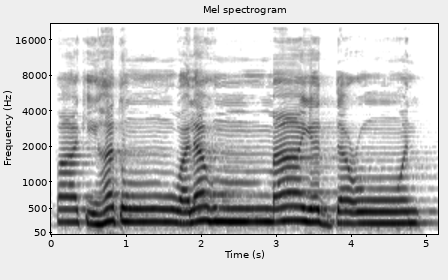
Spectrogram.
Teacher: ہم نے غنہ کہتے ہیں ناک میں آواز کو لے کر جانا. تو مطلب تنوین کی آواز کو ہم نے ناک میں ایک حرکت کے برابر جو ہے وہ روک کے رکھنا ہے، ناک میں لے کے جانا. تو اور اگر یہاں پر لام اور را ہوتا واو کی جگہ پہ اگر لام یا را ہوتا تو ہم یہاں پر غنہ نہ کرتے فوری سے پڑھ لیتے.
